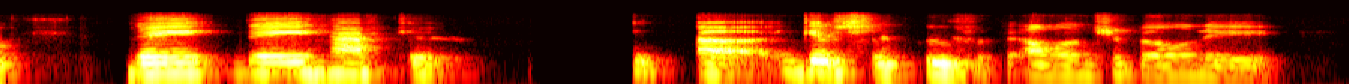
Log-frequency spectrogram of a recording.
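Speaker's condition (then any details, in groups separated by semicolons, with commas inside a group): Cerebral palsy; diagnosed about age 2, now about 45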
